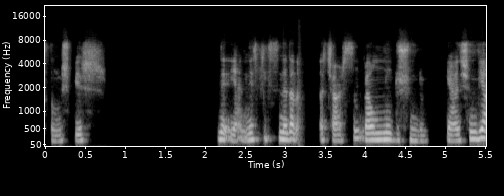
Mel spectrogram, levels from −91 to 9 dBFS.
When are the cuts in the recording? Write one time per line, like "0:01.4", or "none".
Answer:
0:04.0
